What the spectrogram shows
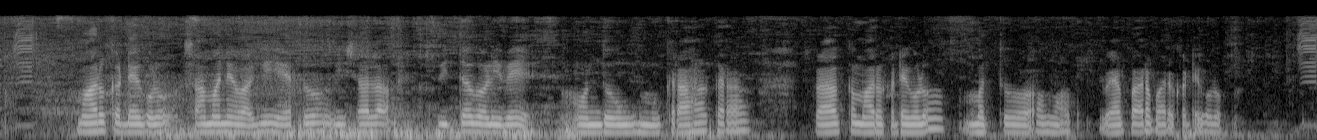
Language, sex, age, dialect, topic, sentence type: Kannada, male, 25-30, Mysore Kannada, banking, statement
